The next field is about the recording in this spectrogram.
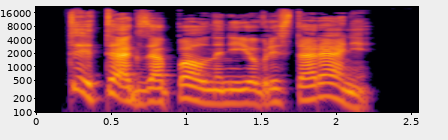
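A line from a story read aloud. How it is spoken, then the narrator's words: Smirking snort. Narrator (Russian): хмыкнул Бека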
